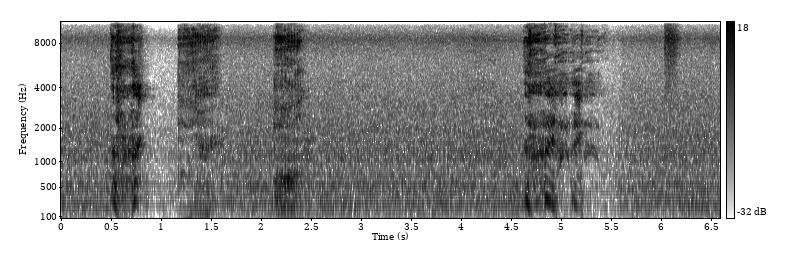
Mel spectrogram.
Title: Me coughing and girl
